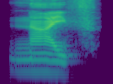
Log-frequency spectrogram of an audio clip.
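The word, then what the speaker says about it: knife: चाकू को हम इंग्लिश में बोलते हैं नाइफ। नाइफ। इसमें के साइलेंट है।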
